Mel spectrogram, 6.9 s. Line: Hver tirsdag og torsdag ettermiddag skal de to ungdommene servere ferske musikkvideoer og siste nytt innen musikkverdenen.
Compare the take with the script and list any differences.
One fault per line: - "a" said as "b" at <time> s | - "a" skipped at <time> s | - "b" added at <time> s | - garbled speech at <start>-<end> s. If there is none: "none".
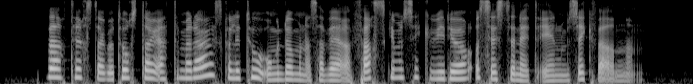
none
